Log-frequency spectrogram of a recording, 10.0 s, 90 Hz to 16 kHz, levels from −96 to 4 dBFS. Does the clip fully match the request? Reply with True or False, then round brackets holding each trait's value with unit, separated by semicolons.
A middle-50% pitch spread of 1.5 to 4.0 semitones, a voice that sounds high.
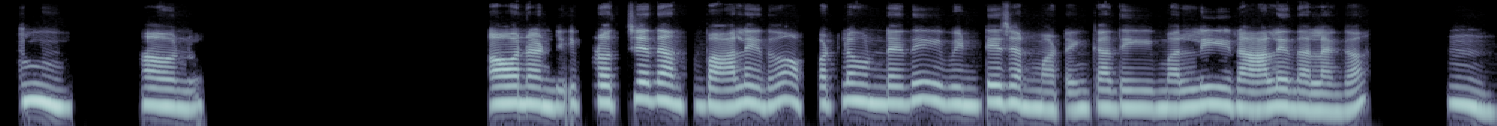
True (2.9 semitones; 215 Hz)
